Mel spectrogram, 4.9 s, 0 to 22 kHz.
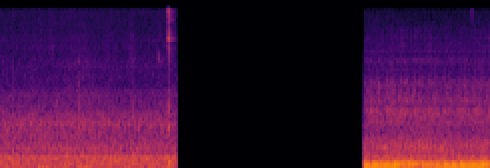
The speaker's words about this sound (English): I've been driving for, about 20 minutes.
